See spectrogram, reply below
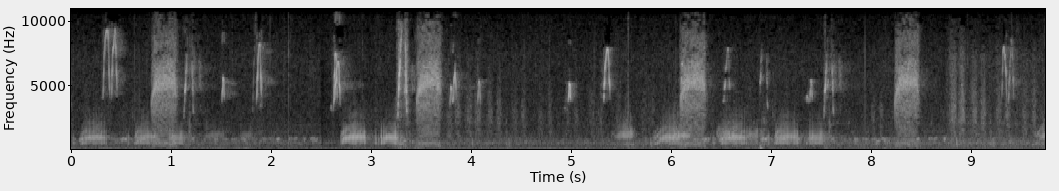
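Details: Calling see-see partridge, sound meant for hunting: quick mellow notes in small clusters interspersed with loud harsh bursts and sharp high clicks throughout.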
